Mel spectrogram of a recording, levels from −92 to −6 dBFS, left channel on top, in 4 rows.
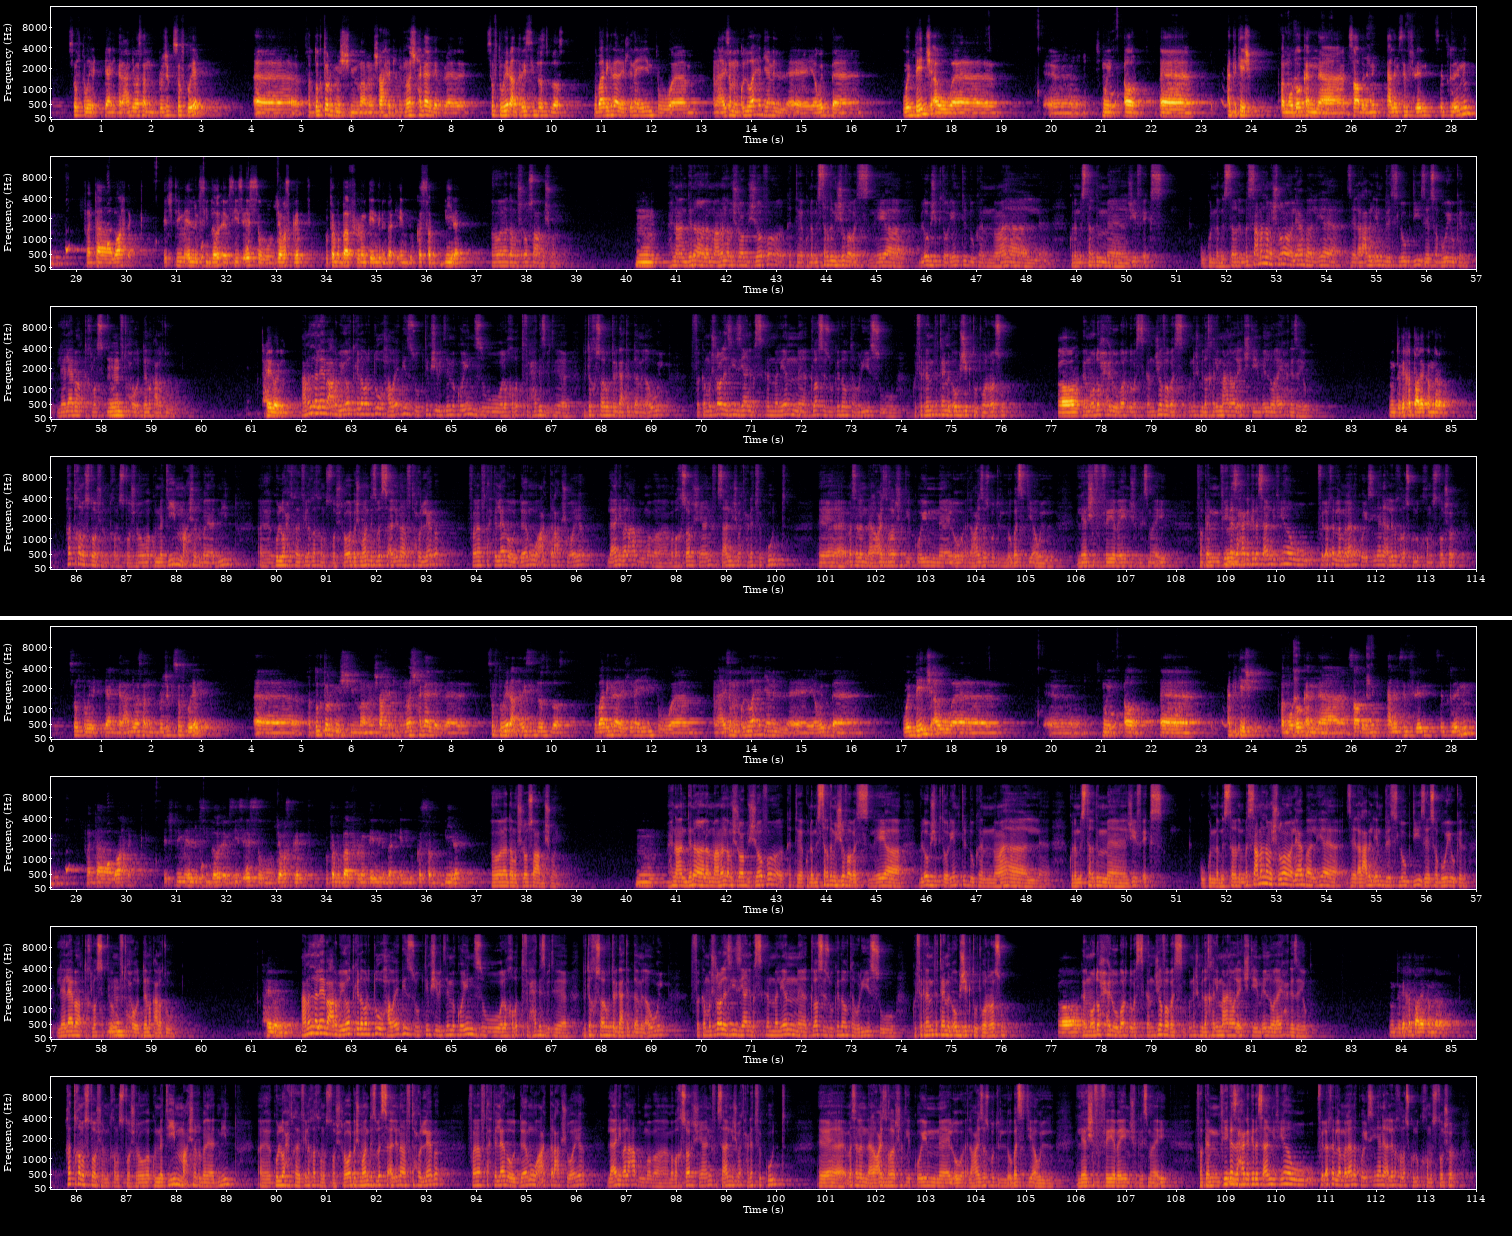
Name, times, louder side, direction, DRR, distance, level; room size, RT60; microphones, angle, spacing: voice 1, 0.5-3.0 4.0-8.3 8.7-10.2 10.9-12.9 13.2-16.2 17.0-19.0 19.8-20.7 21.0-21.7 22.2-22.9 23.5-24.0 24.6-28.4 29.2-30.1 30.8-33.5 34.1-36.7 40.2-40.6 58.1-58.4 61.2-61.7 77.1-77.6 83.8-84.9 109.0-109.3, left 5 dB, 80° left, 10 dB, 0.6 m, -26 dB
sound 1, 18.7-18.8 19.7-19.8 21.2-21.4 22.4-22.6 23.4-23.6 24.5-24.8 25.4-25.6 26.4-26.5 27.1-27.3 28.0-28.1 28.8-28.9 29.6-29.7 30.5-30.6 31.5-31.6 32.4-32.5 33.0-33.1, left 4 dB, 25° left, 0.4 m, -37 dB
voice 2, 37.3-38.7 40.8-45.5 45.9-50.7 51.5-56.8 57.1-59.5 62.0-67.3 67.6-69.3 69.8-76.1 77.6-82.1 85.8-89.4 89.6-93.3 93.9-96.2 96.6-100.1 100.8-107.8 108.4-113.6, right 3 dB, 45° right, 10 dB, 0.5 m, -33 dB
14.0 x 5.7 x 5.1 m, 1.5 s
head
